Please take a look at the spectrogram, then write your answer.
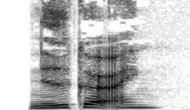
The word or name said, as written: nedgøring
